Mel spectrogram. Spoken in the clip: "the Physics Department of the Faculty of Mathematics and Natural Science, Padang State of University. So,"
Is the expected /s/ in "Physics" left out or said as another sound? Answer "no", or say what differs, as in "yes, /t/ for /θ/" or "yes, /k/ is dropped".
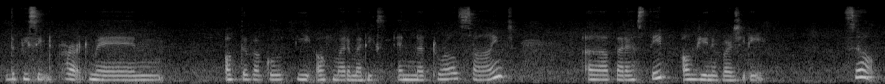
yes, /s/ is dropped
